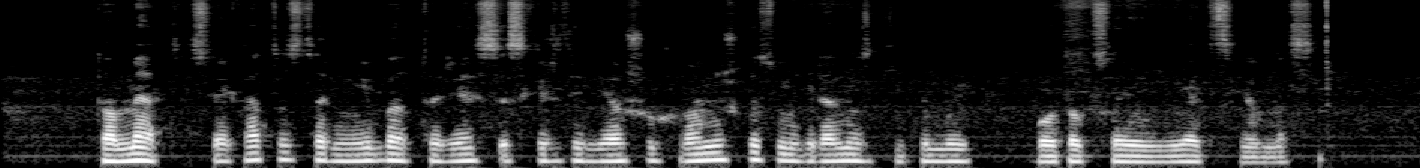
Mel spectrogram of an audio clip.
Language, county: Lithuanian, Klaipėda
